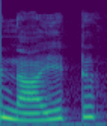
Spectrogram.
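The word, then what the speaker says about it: night: हमारा एनई जीी तो एन आई जीएसटी को हम क्या पढ़ेंगे एन आई को पढ़ेंगे हम ना और जी एच का प्रोनाउंस एशन हम नहीं करेंगे और टी का क्या हो जाएगा ट हो जाएगा तो इसे हम पढ़ लेंगे नाइट और नाइट की हिंदी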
